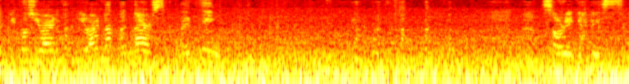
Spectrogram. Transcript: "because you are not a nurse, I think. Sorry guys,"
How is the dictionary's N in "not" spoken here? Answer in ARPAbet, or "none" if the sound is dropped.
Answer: N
